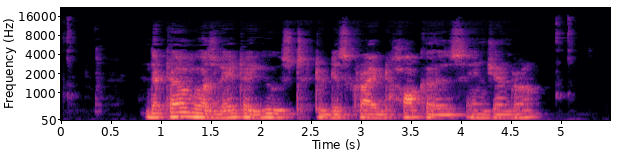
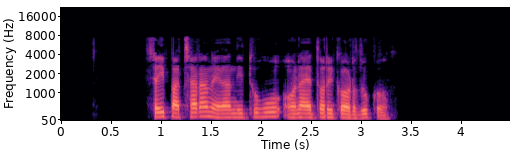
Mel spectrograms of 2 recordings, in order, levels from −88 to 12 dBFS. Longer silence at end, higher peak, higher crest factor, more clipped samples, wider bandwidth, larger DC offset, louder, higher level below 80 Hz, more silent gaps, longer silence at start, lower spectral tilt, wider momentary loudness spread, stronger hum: second, 0.7 s vs 1.2 s; about the same, -2 dBFS vs 0 dBFS; about the same, 16 dB vs 18 dB; neither; first, 11 kHz vs 7.8 kHz; neither; about the same, -18 LUFS vs -17 LUFS; first, -52 dBFS vs -60 dBFS; neither; about the same, 0.85 s vs 0.9 s; about the same, -7 dB/octave vs -7 dB/octave; first, 10 LU vs 7 LU; neither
